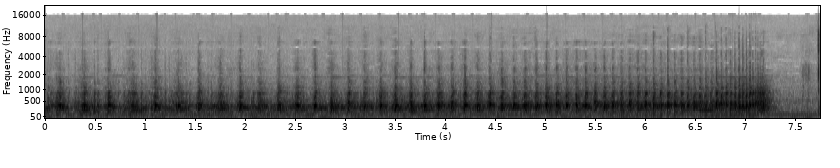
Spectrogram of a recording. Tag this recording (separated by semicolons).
mug; spinning; tea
